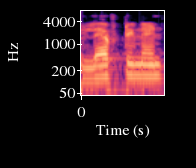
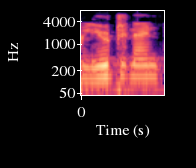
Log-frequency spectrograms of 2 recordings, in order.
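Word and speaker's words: lieutenant: इसको ल्यूटिनेंट बोला जाता है, ल्यूटिनेंट स्पेलिंग का प्रोनाउंसिएशन होता है, बोलते हैं उसको लेफ्टिनेंट है।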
